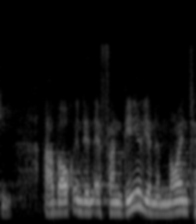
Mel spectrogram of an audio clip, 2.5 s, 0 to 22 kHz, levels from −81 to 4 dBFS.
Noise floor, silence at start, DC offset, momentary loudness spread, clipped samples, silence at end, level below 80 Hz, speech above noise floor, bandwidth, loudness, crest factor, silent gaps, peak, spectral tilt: -58 dBFS; 0 s; under 0.1%; 8 LU; under 0.1%; 0 s; -90 dBFS; 22 dB; 11 kHz; -37 LUFS; 16 dB; none; -20 dBFS; -6.5 dB/octave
